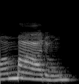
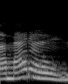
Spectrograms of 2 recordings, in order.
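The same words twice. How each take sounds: First: "amaram" stressed on middle "ma", final "ram" unstressed; stress on penultimate syllable. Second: "amarão" with the accent pulled onto final "rão"; stress on last syllable. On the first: Teacher contrasting with the future form, "amaram" stressed on the penultimate syllable. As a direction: hit the "ma" in "amaram", let "ram" fall away. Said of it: "A sílaba tônica não é a última, é a penúltima".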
